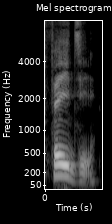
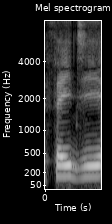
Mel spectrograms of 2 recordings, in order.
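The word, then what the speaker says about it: 飞机: So what many students do is that they kind of chicken out on the second one and say something like 飞机, or 飞机, or do whatever. They change something on the second syllable because they can't stand having 2 in a row. But you just have to do it that way. 飞机 is the way people say airplane.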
